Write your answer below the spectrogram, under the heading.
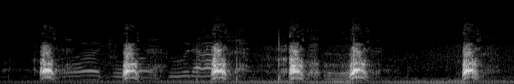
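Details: River v Schwarzerwald, a five-year-old male Rottweiler in bite training on January 20, 2020, preparing for a ZTP trial, gives six loud, deep barks spaced under a second apart, with faint background hum.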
